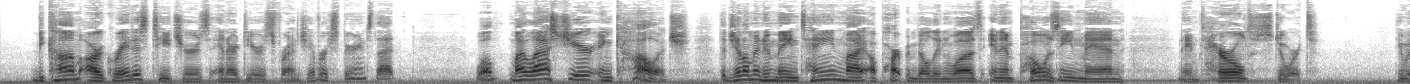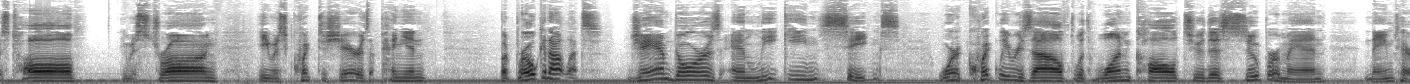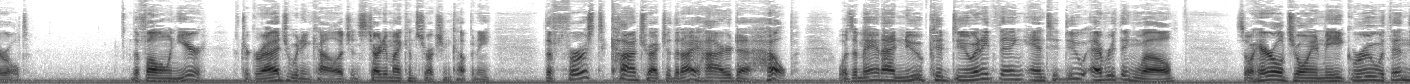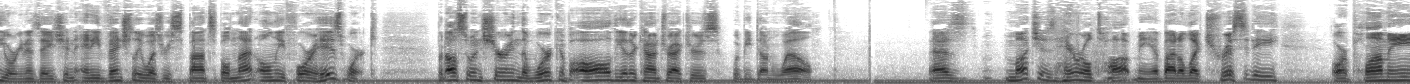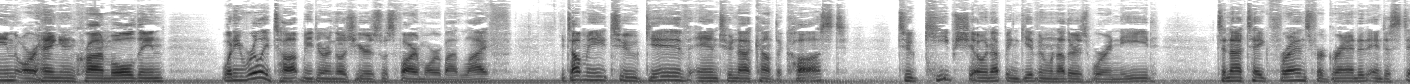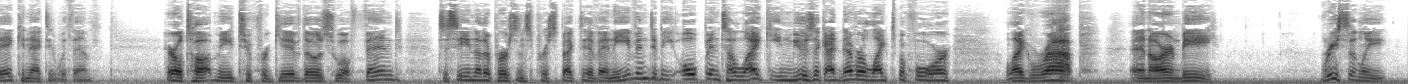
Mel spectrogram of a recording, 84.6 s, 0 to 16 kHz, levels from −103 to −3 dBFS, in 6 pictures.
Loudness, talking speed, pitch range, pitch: -26 LUFS, 155 wpm, 105-155 Hz, 135 Hz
